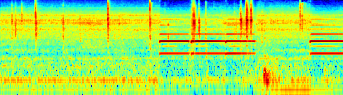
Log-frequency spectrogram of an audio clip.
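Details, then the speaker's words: Ford Focus SVT, dead car: light clicks then a steady mid-pitched electric hum as the fuel pump primes at key-on, working normally. "I hear the fuel pump kick on that's a good sign"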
